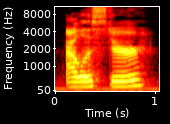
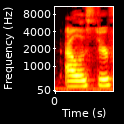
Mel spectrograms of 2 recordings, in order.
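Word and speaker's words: Allister: yeah we have him Alistair from Pokemon shield and his name is spelled a l l i s t e r so it's like all I stare that's our first spelling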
